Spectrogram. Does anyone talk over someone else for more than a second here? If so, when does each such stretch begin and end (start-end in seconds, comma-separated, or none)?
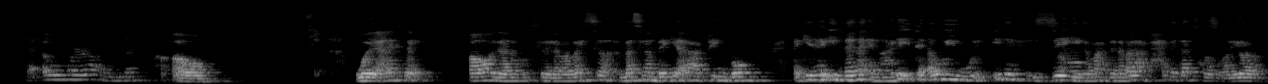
none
